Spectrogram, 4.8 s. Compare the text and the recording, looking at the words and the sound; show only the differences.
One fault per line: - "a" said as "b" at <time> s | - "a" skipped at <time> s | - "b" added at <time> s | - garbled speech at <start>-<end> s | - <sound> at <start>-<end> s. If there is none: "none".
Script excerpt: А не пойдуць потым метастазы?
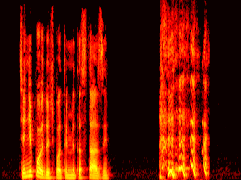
- "А" said as "Ці" at 0.4 s
- laugh at 3.2-4.2 s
